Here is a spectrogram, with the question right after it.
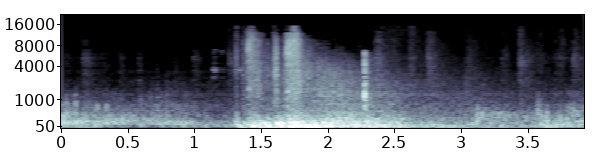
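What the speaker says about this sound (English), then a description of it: "why is our Zao firing high explosive at the broadside of an Ibuki?" A Zao cruiser in World of Warships fires high-explosive shells, a booming salvo swelling out of steady low battle rumble with a few sharp cracks, then settling back to the background roar.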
